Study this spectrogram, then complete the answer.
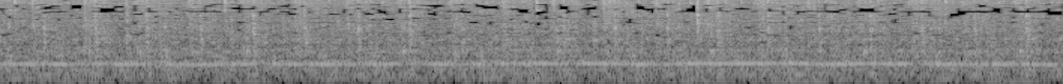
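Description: A sewing machine runs a triple stitch through dress fabric, its motor humming in a steady, continuous drone with a faint mechanical rattle, close and even throughout with no talking.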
